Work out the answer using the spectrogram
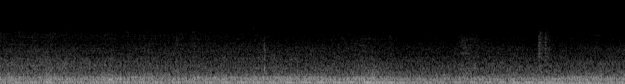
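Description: Turbocharged Subaru Forester's EJ20 flat-four engine running steadily at a constant low speed, its note holding level without revving.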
